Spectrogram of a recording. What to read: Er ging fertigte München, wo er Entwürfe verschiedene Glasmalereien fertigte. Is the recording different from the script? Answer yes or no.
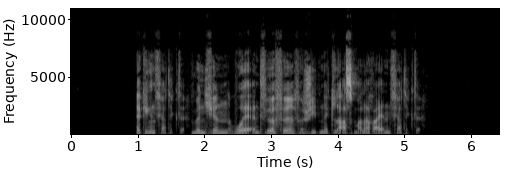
no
